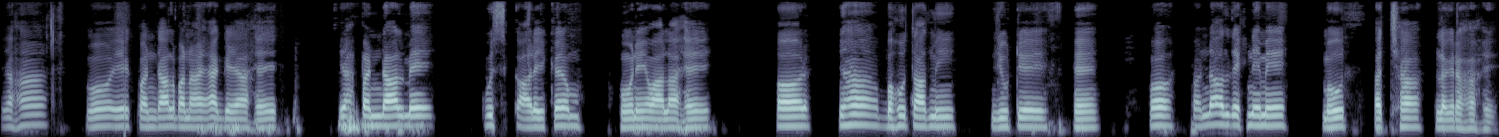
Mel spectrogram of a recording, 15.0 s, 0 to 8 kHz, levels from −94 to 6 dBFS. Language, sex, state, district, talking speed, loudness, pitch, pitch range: Hindi, male, Bihar, Lakhisarai, 115 wpm, -22 LUFS, 150 Hz, 140-165 Hz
